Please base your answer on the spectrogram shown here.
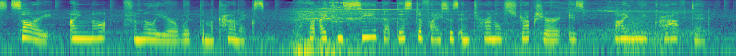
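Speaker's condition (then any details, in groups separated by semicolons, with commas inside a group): No condition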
